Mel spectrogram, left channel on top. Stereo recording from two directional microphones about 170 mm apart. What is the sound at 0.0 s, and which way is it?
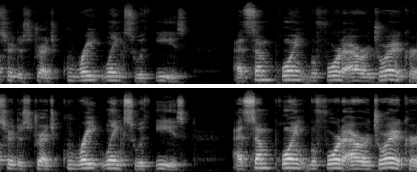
Speech, 35° right (ahead or behind).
